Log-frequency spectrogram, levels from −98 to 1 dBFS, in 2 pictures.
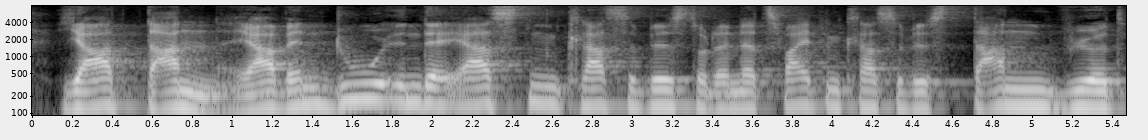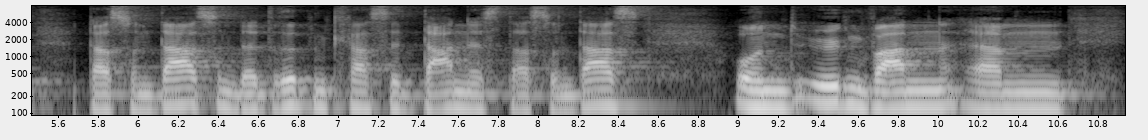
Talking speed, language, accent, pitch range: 180 wpm, German, German, 115-140 Hz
